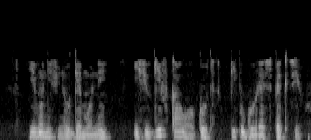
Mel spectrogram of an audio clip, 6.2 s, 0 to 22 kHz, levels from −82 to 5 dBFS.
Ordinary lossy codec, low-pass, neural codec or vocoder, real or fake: AAC, 16 kbps; 19.8 kHz; none; real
